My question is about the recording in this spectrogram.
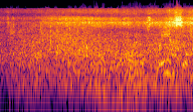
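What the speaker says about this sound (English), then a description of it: "Boy, those waves so good. Lord. They're big down here." Big ocean waves break and wash continuously onto a beach at Lido and Caspersen, a loud, steady roar of surf with wind buffeting the microphone throughout.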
